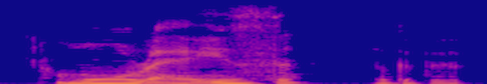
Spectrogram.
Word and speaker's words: mores: Mores, look at the pronunciation, mores, which is customs, conventions, right?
